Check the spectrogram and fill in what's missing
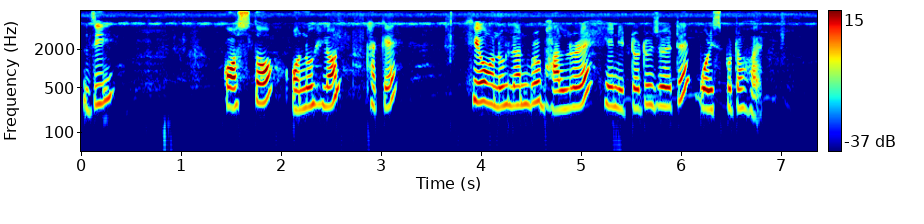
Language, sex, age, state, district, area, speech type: Assamese, female, 18-30, Assam, Lakhimpur, rural, spontaneous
